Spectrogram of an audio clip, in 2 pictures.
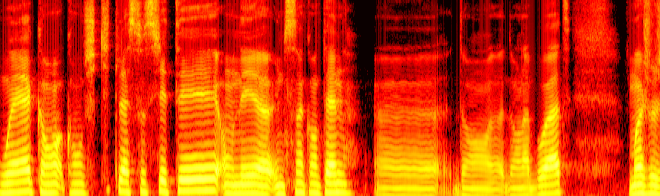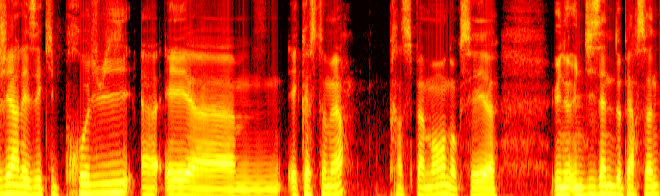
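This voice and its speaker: This man has a dark, mellow tone and a slight Toulouse accent. His pitch varies in an ordinary way, and the background is quiet. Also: medium pitch for a man, fairly slow pace. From France, Toulouse. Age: 30s. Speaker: startup cofounder. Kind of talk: podcast interview. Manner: hesitant, many fillers.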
